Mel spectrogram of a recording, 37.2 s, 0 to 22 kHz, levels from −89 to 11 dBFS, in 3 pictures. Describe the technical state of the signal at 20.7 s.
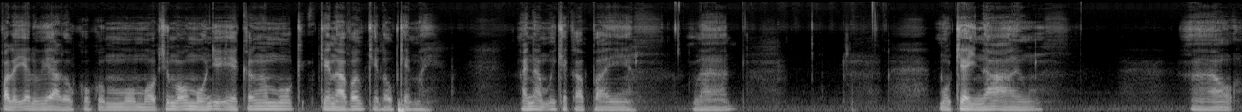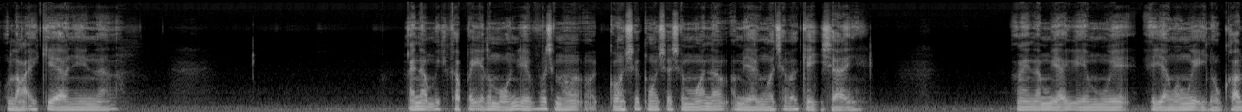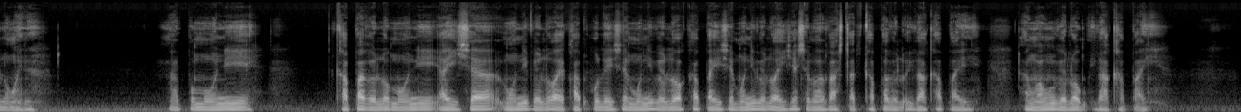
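Right after "meauga safa", at 20.55 to 20.64 s, there's a short stall from a late packet. The jitter buffer ran dry, so the last sound got stretched for about 68 ms until the data showed up. Nothing's lost, but playback now runs about 68 ms later, and you hear a held, slightly buzzy sound.

Then at 20.72 to 20.75 s comes a short concealed packet loss. About 20 ms never arrived, and the receiver papered over it with about 8 ms of continued sound before blending back in. It comes across as a quick smear or wobble, with a short consonant possibly dropped.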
